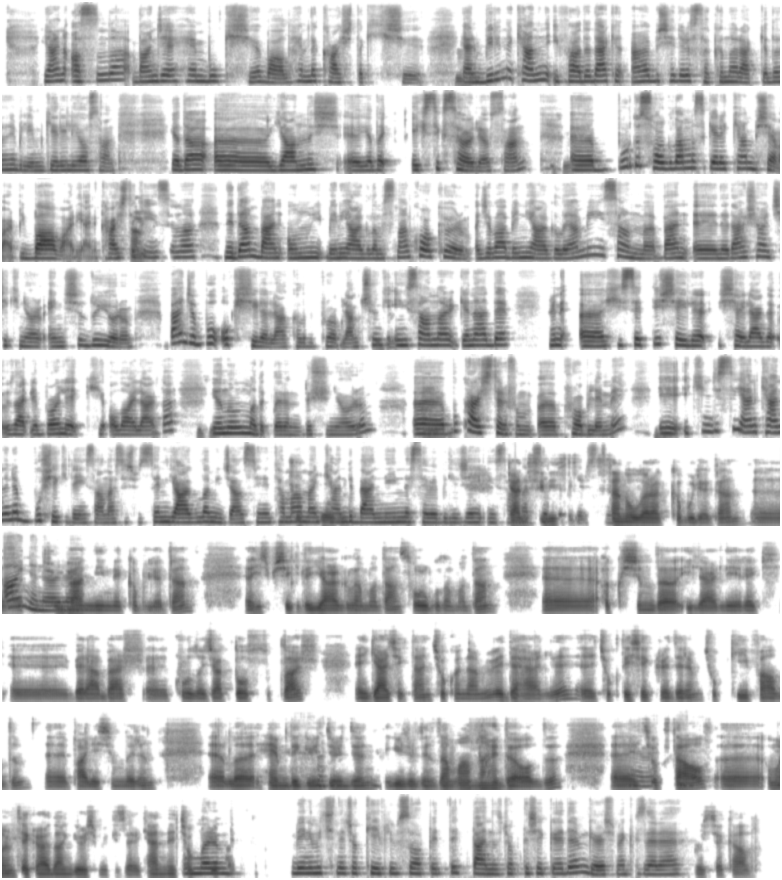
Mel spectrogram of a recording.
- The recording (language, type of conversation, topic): Turkish, podcast, Kendini en iyi hangi dilde ya da hangi yolla ifade edebiliyorsun?
- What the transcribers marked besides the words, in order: other background noise; tapping; chuckle; unintelligible speech; laughing while speaking: "zamanlar da"; chuckle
